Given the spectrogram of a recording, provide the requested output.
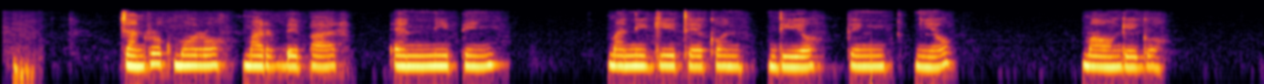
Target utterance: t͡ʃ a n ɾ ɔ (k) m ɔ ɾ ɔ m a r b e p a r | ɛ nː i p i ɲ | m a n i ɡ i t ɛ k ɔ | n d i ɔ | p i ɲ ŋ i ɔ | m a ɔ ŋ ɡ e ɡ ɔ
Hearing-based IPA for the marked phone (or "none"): k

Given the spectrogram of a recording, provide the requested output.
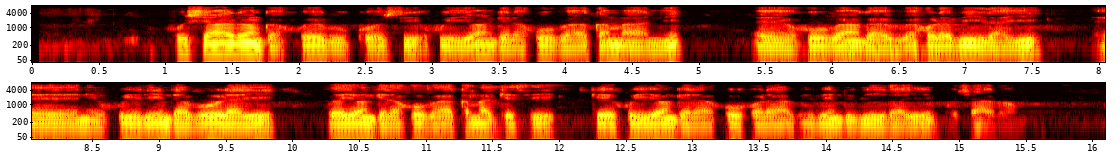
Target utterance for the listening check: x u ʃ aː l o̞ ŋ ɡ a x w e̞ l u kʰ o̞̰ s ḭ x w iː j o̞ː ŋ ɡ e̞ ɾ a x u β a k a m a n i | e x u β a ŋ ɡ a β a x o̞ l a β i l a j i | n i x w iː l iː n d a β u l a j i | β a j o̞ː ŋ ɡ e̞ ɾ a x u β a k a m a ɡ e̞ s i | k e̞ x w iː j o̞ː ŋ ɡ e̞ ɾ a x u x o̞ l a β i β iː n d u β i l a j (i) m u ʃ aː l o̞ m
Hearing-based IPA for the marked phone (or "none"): i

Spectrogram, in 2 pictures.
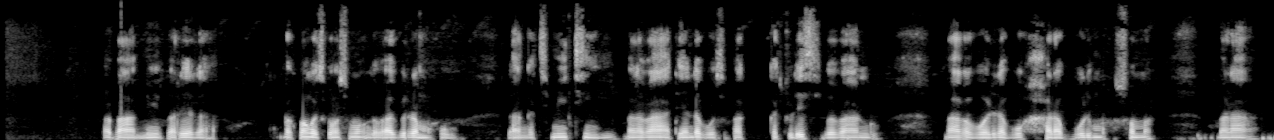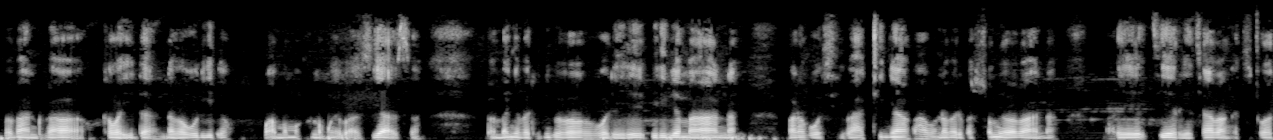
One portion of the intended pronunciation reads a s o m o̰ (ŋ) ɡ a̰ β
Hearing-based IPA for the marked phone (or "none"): ŋ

